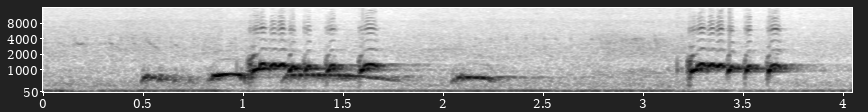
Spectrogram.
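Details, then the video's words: Local zebra dove song used as a lure to prompt birds reluctant to sing: soft mellow coos, then a burst of quick stuttering clicks with rolling hooted notes, a pause, and another clicking, trilled cooing phrase; steady low hum underneath. "SUARA Pancingan Burung Perkutut LOKAL - AjIb Buat Yang Malas Mangguung"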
